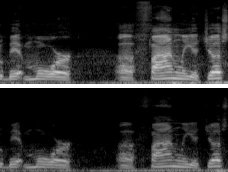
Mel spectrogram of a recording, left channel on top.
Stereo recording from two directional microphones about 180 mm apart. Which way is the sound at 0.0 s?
15° left (ahead or behind).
